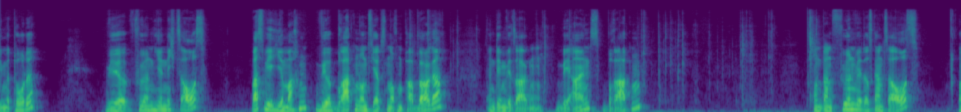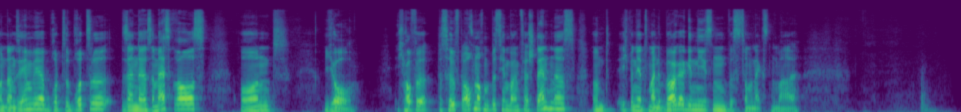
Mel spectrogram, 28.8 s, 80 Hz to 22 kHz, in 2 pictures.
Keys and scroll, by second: 5.9 Return, 6.1 Return, 6.5 Up, 6.9 Down, 7.5-8.8 typing, 9.6 Up, 9.8 Up, 9.9 Tab, 10.5-11.2 typing, 12.6 Up, 13.0 Tab, 14.9 F5.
